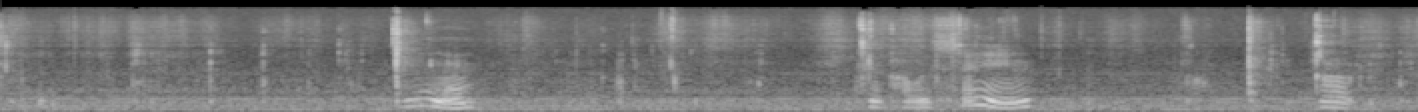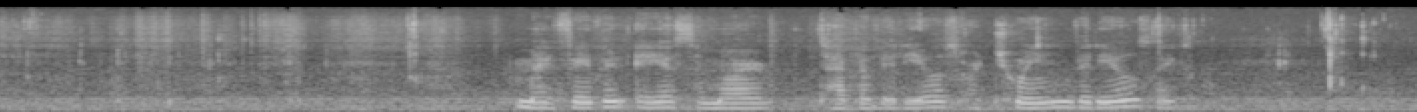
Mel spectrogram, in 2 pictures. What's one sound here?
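A young woman chews and smacks her lips close to a microphone.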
